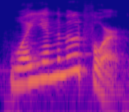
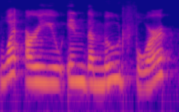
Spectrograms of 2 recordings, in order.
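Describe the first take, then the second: First: The opening words are squeezed almost into nothing. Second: Every word is said fully and clearly. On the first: "Or we could reduce this even further. ... This is extremely reduced" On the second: "instead of saying"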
